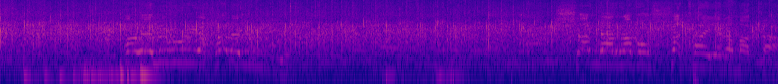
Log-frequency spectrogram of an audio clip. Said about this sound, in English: Would somebody lift up a hand clap unto the Lord this morning?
